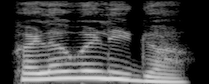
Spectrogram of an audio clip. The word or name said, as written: ಕೊಳವಾಳಿಕೆ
